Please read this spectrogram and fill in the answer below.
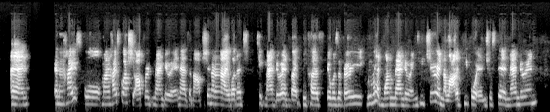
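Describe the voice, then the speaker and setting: In a Cantonese accent, a woman with a fairly high pitch talks at a very fast pace. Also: ordinary pitch variation. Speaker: graduate student, social worker. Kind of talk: panel discussion.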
